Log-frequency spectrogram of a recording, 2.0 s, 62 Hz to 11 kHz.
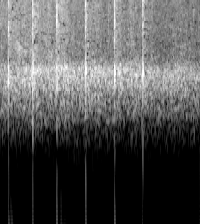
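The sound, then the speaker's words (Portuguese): Steady audience applause for a couple married 45 years, a dense wash of many hands clapping, with a few sharper claps standing out in a regular rhythm for the first second and a half. No one speaks. “Vamos a darle un aplauso por la vida de ellos.”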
